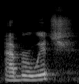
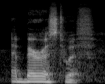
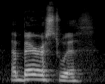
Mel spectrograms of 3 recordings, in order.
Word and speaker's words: Aberystwyth: No one knows how to pronounce it. Welcome back. Aberwitch.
